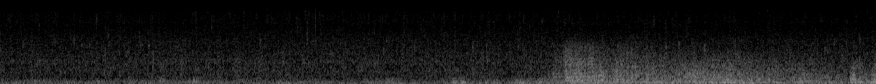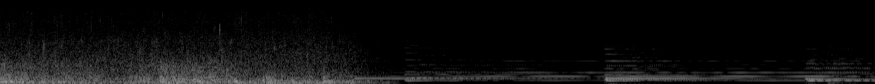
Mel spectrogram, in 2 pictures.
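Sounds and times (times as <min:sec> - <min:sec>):
heavy rain pouring: 0:00.0 - 0:12.8
sustained music: 0:12.3 - 0:17.4.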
